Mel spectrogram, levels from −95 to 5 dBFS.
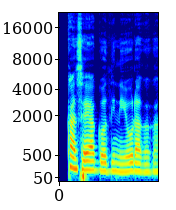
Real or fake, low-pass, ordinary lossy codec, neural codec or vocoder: real; none; none; none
